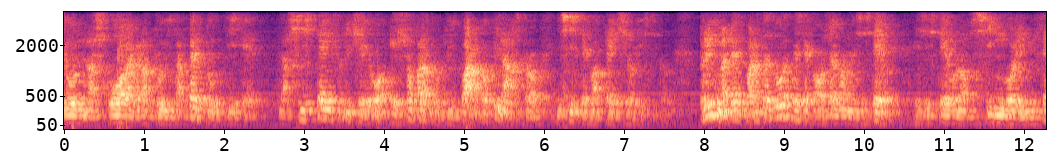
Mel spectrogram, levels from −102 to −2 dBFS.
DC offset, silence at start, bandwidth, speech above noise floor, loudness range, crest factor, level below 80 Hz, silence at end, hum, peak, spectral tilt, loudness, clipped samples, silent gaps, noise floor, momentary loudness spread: under 0.1%; 0 s; 4 kHz; 21 dB; 3 LU; 14 dB; -48 dBFS; 0 s; none; 0 dBFS; -10.5 dB/octave; -14 LUFS; under 0.1%; none; -34 dBFS; 14 LU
